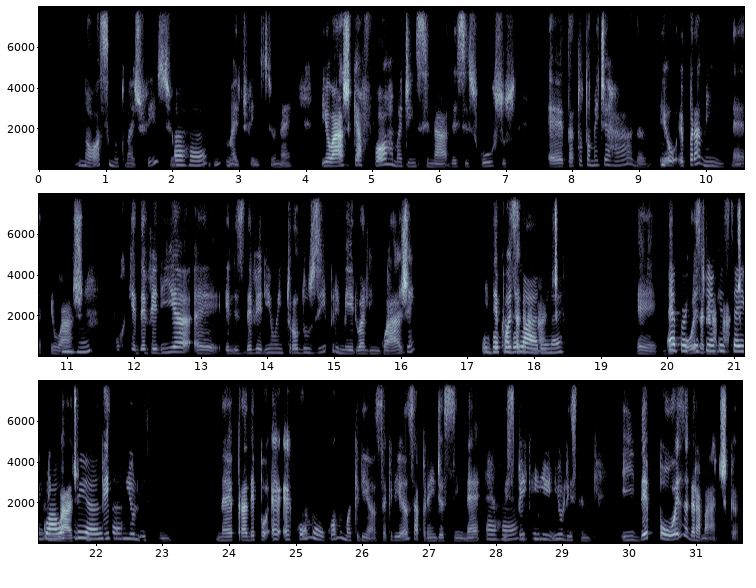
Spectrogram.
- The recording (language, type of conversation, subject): Portuguese, podcast, Como posso ensinar a língua ou o dialeto da minha família às crianças?
- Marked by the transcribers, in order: other background noise; chuckle; in English: "speaking"; tapping; in English: "listening"; in English: "speaking"; in English: "listening"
